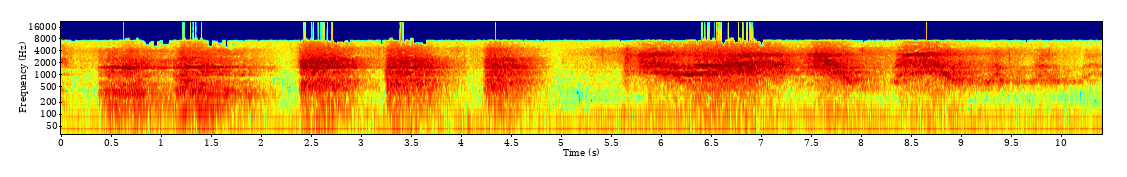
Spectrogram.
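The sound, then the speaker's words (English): A tiger screams: loud, harsh rough bursts, then a long, ragged, wavering cry that slowly fades. “that scream was like nothing human. It wasn't human. That was our tiger.”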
